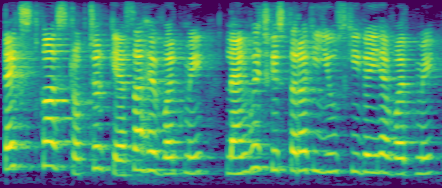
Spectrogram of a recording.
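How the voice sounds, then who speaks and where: A woman's voice: high-pitched, fairly quick, roomy sound. A woman teacher explaining literary terms step by step, repeating points and giving examples.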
